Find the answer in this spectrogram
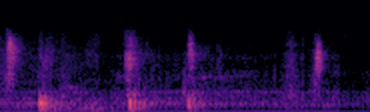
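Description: Near silence, broken by three or four faint, short, soft rustles.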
